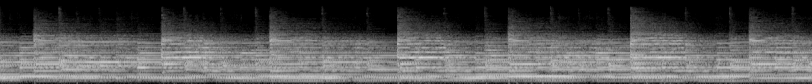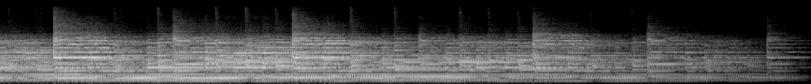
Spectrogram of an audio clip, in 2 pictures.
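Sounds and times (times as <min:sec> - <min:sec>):
church bells ringing: 0:00.0 - 0:16.2.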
